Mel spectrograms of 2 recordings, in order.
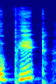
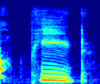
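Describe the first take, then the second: First: फिट with a short i; short vowel. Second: फीट with a long ee; long vowel. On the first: Teacher recapping the first word for students, short vowel. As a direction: keep the i in फिट brief. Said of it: "short sound है". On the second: Teacher recapping the next word for students, long vowel. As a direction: draw out the ee in फीट. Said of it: "इसका sound long है". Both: Shown as a demonstration.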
